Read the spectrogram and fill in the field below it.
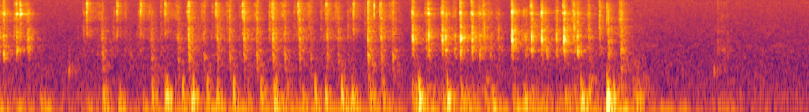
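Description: Quick, uneven tapping of a computer keyboard as a password is typed, close and moderately loud, with short bursts of keystrokes before it stops.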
